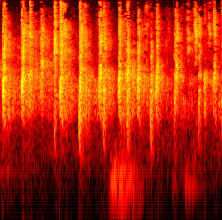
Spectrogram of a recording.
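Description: A round of applause from a group for a pastor who has just spoken, with dense, irregular hand claps overlapping at a steady moderate loudness, and a brief low vocal sound rising under the clapping midway through.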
